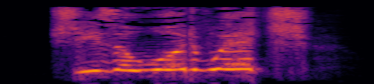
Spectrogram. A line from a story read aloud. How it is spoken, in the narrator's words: one of them screamed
